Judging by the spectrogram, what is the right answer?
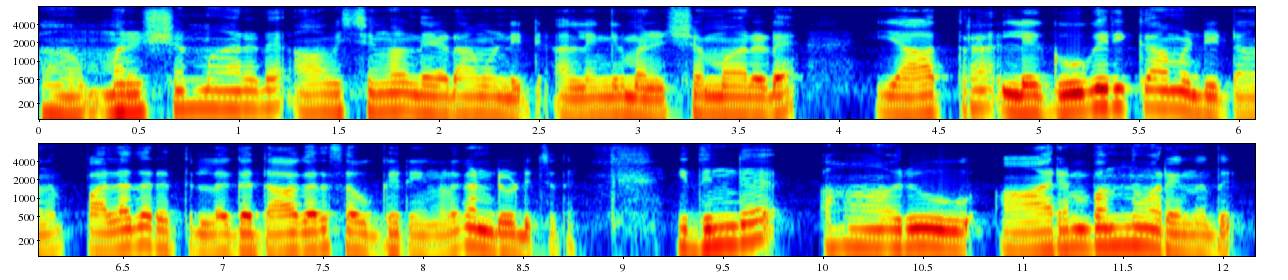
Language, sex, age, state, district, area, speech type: Malayalam, male, 18-30, Kerala, Kasaragod, rural, spontaneous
